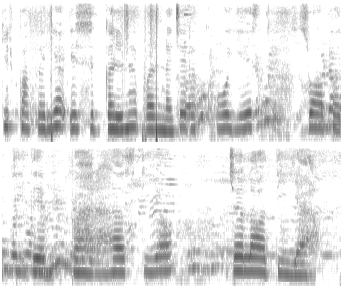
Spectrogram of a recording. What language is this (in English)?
Dogri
